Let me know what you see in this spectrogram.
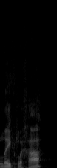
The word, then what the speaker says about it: Lech Lecha: We're going to pronounce it Lech Lecha.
